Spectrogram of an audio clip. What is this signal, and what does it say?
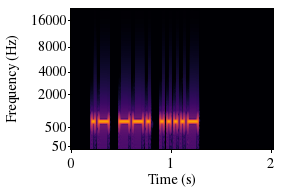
Morse code, heard as a keyed tone, about 36 wpm, 700 Hz. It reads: AG4
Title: USA Call Sign Prefixes - 35wpm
